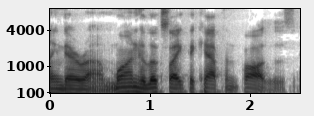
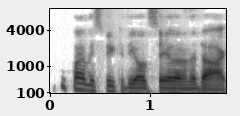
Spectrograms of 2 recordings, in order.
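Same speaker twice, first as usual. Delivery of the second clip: usual speaking voice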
